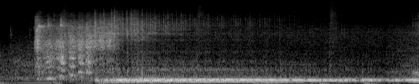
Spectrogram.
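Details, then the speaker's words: Audi TT Mk2 with custom valvetronic exhaust (flexis possibly worn), start with exhaust valves closed: brief crank catches cleanly and settles to a steady, even, smooth idle with no misses or knocks; normal cold start. "So do a start with the valves off and then a start with the valve valves on. So this is a start with the valves off."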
